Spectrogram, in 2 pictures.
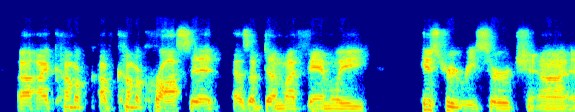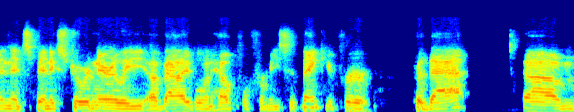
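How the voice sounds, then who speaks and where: With an American accent, a man speaks in a fairly low, monotone voice with flat intonation. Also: moderate pace. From Washington, D.C. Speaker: amateur genealogist, guest. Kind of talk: interview conversation. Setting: video call. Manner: hesitant with many fillers.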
